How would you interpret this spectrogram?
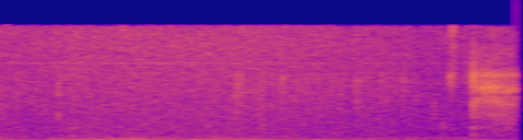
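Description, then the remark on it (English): Steady rain pours down in a dense hiss, with a deep rumbling undertone like thunder rolling beneath it; no voices are present. “So the sound of water and sounds themselves are a traditional meditation object.”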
